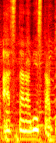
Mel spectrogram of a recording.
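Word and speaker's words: hasta la vista: スペイン語は H は発音しないんですよねなので HASTALAVISTA でございますそれでアスタラビスタと読みます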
